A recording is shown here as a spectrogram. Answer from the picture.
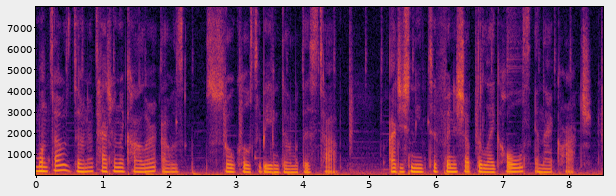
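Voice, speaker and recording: At a moderate pace, the speech runs over music in the background. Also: woman. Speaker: sewing YouTuber. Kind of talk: tutorial. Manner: casual, chatty.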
